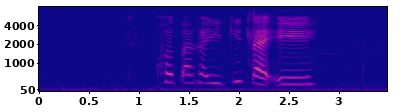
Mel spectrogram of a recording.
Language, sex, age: Tswana, female, 23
